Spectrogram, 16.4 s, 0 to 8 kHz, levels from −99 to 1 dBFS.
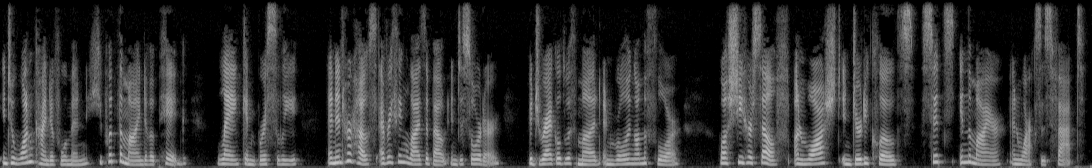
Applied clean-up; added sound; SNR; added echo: none; none; none; none.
